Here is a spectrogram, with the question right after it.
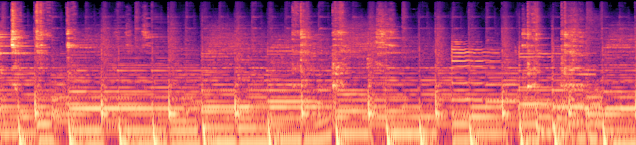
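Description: Ghee-fried flattened rice is scooped from a metal pot onto a plate, with repeated close clinks and scrapes of a spoon against metal in quick irregular bursts throughout.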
